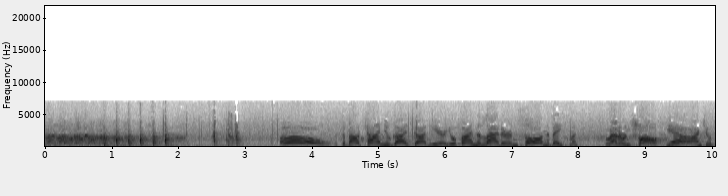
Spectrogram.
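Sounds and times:
laughter: 0.0s - 2.1s
faint hum: 0.0s - 10.0s
knocking on a door: 0.9s - 2.0s
speech: 4.4s - 10.0s.

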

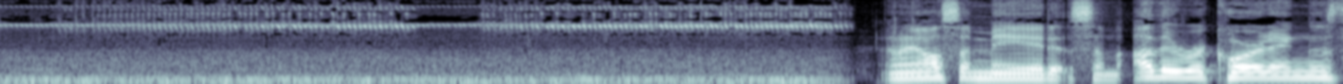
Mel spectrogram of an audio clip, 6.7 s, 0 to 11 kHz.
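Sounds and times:
cricket chirping outside a house at night: 0.0s - 4.4s
low rumble of outdoor night ambience: 0.0s - 6.7s
speech: 4.4s - 6.7s.

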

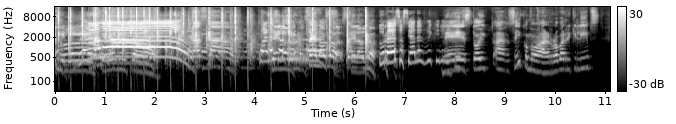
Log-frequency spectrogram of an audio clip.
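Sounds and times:
people cheering: 0.0s - 6.4s
small group clapping: 0.0s - 6.6s
speech: 6.5s - 10.9s.

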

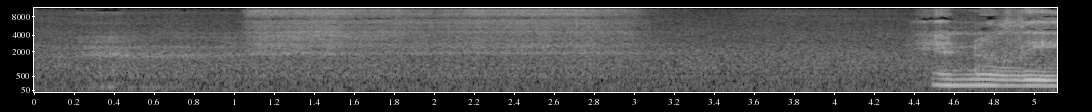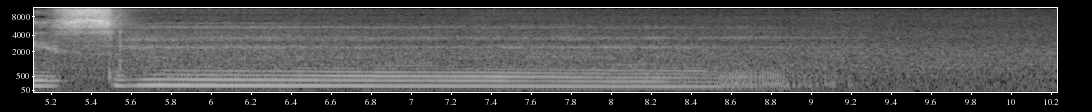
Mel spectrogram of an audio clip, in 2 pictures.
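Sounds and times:
low constant hiss: 0.0s - 10.2s
deep breath drawn in during a calming guided exercise: 0.2s - 3.2s
speech: 4.5s - 6.0s.

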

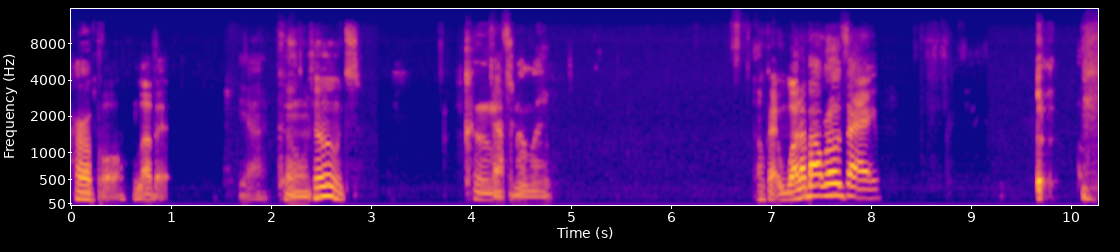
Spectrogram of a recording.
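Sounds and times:
speech: 0.0s - 1.0s, 1.7s - 3.0s, 3.9s - 4.9s, 6.8s - 8.2s, 9.6s - 10.2s
person burping: 9.6s - 10.2s.

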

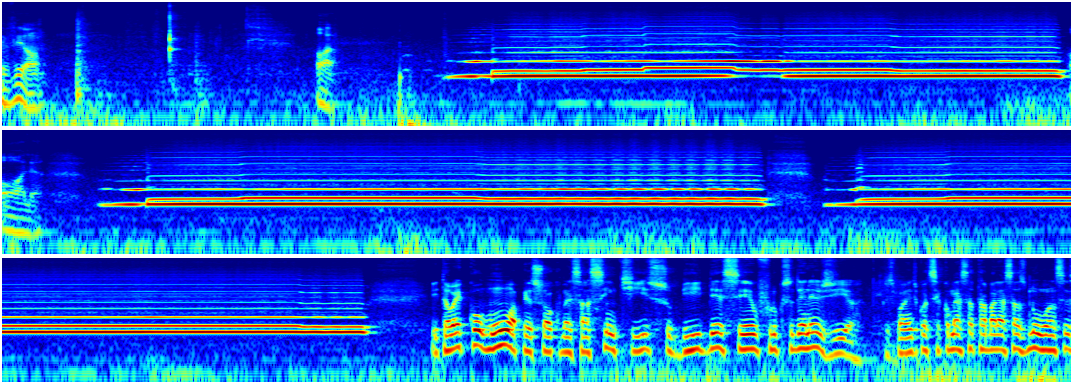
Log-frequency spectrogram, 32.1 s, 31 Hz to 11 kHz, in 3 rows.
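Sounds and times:
speech: 0.0s - 0.5s, 3.1s - 3.4s, 4.4s - 5.2s, 25.8s - 32.0s
Native American flute playing sustained notes: 4.4s - 10.7s, 11.6s - 25.1s.

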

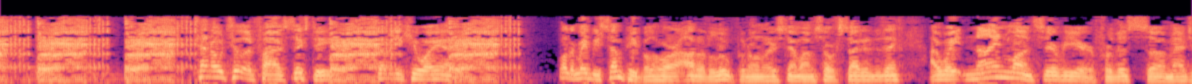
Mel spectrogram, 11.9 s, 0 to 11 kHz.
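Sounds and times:
loud raspy burps: 0.0s - 2.2s, 3.3s - 5.3s
speech: 2.0s - 5.0s, 5.6s - 11.9s.

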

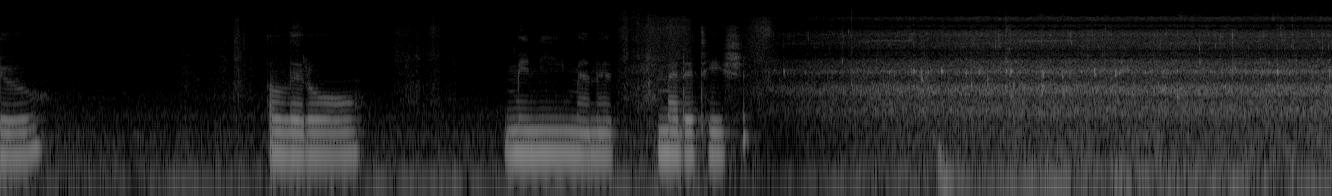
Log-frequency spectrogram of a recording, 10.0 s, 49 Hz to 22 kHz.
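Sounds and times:
speech: 2.0s - 2.8s, 3.8s - 5.9s
flowing stream water with trickles and gurgles: 5.8s - 9.9s.

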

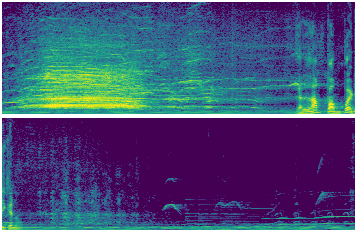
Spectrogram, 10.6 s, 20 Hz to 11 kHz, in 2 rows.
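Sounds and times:
audience shouting and cheering: 0.0s - 4.4s
laughter: 0.0s - 10.5s
speech: 4.4s - 5.7s.

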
